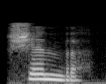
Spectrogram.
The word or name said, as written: shembe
